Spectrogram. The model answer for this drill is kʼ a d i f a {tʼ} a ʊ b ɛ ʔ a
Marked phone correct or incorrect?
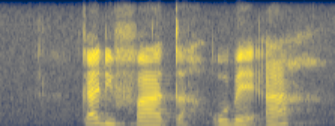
correct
